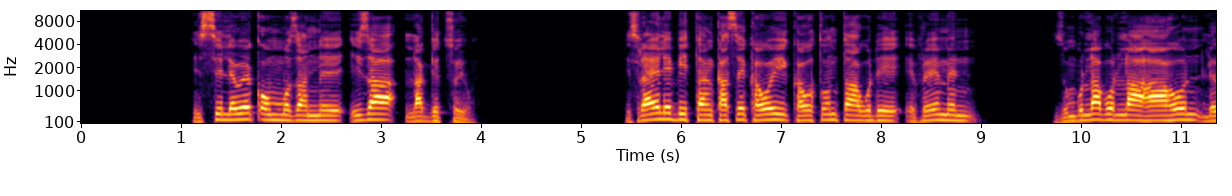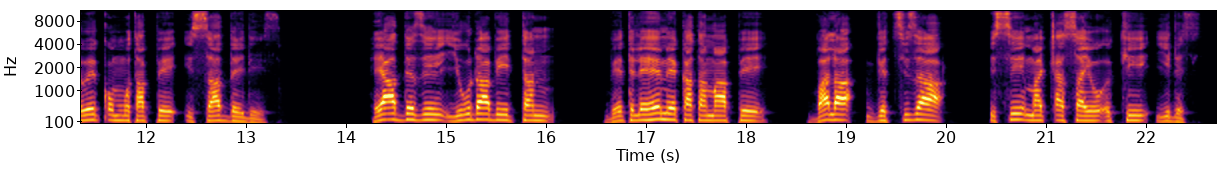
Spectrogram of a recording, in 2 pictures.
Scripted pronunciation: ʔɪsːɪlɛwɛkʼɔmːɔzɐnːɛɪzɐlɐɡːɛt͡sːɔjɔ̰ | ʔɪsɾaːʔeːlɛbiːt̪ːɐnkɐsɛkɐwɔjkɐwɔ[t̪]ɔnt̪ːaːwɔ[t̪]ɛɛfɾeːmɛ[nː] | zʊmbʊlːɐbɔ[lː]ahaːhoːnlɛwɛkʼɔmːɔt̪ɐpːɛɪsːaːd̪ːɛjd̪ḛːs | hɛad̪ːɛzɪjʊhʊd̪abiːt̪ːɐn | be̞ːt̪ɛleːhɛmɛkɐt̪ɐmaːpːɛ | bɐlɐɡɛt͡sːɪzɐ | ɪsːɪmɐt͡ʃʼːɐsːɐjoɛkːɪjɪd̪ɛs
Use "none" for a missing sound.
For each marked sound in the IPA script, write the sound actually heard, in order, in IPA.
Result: t̪, d̪, n, lː

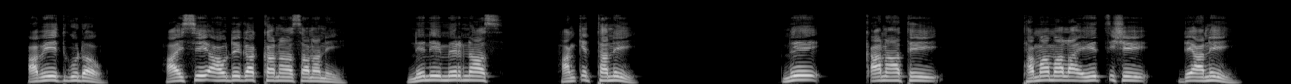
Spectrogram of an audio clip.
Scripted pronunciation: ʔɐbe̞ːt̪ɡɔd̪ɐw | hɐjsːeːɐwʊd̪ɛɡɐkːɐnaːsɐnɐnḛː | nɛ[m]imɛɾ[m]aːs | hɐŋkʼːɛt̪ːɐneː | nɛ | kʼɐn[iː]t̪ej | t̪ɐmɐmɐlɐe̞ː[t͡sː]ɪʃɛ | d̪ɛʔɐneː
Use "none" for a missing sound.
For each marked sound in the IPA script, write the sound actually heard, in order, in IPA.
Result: n, n, aː, t͡sʼː

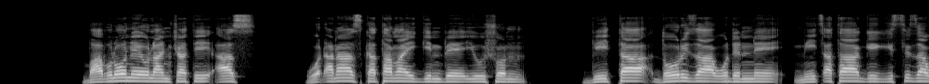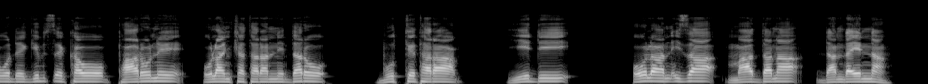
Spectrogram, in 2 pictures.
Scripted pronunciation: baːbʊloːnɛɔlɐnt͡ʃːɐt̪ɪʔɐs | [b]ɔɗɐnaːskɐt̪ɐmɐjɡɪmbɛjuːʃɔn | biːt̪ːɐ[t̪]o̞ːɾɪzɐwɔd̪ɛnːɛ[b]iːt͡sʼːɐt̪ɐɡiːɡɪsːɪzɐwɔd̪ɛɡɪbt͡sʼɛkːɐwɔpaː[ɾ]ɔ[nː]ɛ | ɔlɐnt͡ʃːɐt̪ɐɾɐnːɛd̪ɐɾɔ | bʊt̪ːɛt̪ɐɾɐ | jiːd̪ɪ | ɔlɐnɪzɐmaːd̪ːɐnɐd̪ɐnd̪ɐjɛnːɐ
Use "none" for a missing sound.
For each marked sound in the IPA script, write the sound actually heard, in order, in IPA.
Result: w, d̪, m, ɾ, n

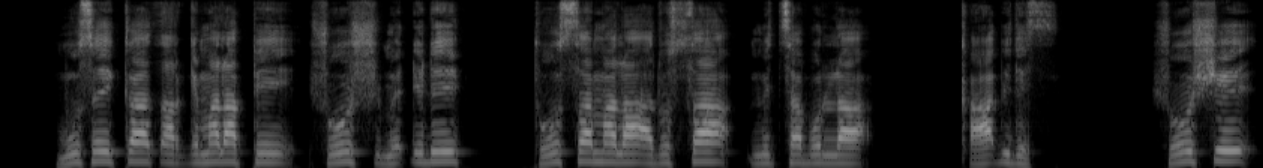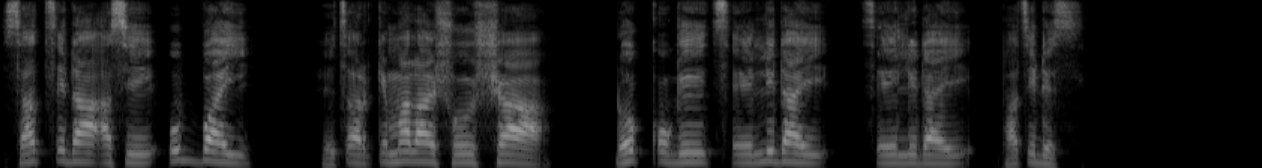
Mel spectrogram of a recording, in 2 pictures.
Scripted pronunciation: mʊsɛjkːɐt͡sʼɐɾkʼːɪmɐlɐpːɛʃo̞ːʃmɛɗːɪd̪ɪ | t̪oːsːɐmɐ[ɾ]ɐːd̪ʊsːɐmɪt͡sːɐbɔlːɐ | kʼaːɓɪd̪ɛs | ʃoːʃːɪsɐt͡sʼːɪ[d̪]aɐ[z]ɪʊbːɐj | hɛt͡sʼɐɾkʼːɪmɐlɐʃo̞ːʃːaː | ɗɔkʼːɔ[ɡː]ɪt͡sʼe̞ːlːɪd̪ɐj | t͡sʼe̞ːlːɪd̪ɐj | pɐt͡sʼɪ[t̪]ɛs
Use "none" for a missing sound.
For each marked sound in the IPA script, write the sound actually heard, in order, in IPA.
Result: l, d̪, s, ɡ, d̪

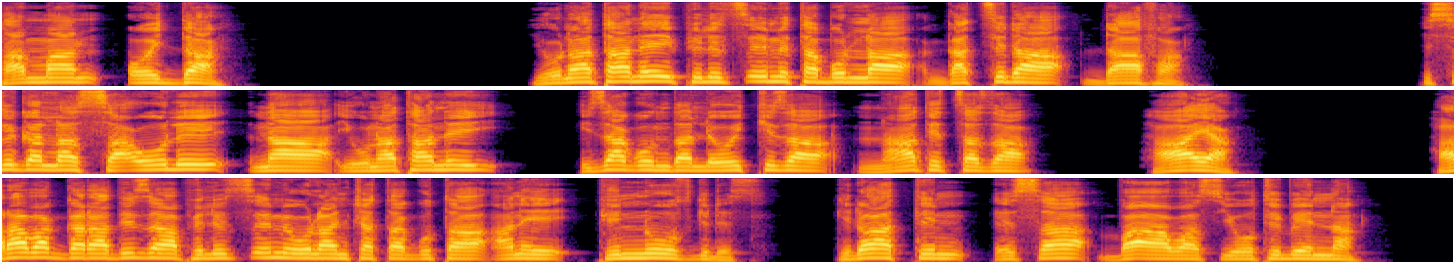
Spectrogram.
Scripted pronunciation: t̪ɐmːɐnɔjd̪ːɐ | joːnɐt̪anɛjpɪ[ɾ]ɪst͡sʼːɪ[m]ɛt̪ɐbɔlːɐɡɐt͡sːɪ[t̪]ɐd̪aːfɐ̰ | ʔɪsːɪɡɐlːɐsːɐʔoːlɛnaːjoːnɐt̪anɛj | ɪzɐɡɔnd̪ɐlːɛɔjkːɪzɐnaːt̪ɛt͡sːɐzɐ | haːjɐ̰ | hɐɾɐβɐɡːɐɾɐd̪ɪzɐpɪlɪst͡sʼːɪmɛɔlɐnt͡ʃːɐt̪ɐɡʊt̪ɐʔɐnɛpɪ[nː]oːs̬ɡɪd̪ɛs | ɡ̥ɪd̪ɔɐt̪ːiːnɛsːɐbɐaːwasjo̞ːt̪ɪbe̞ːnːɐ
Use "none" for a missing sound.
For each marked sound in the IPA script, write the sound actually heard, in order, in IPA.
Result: l, m, d̪, nː

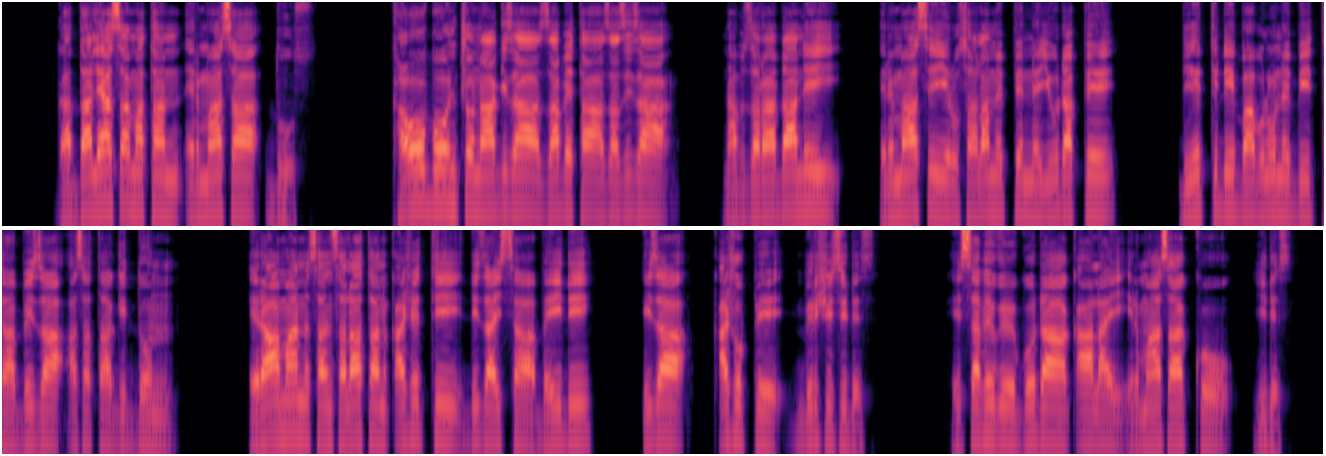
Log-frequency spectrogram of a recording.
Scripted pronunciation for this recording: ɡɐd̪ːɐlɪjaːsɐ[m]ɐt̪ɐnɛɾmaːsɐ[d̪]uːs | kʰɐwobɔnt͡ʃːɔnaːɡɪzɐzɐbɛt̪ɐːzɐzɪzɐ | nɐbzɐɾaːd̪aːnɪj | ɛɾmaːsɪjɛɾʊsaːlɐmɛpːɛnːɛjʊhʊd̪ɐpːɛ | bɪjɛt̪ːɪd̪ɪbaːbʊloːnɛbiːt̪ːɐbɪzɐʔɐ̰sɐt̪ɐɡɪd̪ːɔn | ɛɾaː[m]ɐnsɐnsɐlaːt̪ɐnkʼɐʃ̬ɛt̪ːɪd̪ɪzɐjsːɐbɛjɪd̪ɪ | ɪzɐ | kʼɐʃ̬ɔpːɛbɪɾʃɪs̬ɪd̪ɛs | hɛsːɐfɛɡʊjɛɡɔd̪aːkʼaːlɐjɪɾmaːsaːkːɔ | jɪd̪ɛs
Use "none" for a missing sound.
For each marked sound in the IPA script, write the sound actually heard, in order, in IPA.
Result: m, d̪, m

